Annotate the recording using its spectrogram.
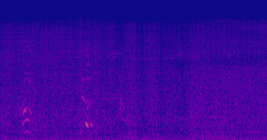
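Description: Low, steady bass rumble from the trunk sound systems of slab cars playing in the street, with a few faint voices from the crowd.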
